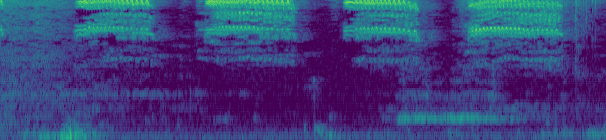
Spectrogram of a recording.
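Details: A local West Java Oriental magpie-robin (kacer) gives four very high, ringing, buzzy phrases, each under a second, about once a second, over a low background rumble and a brief lower tone.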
